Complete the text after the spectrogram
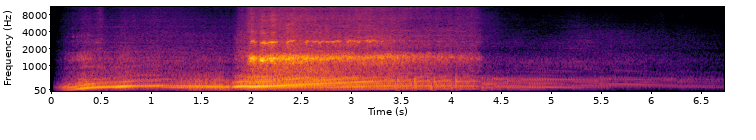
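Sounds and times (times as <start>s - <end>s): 
Ford Mustang driving away fast: 0.1s - 4.4s
Ford Mustang tires squealing: 1.9s - 4.3s.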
